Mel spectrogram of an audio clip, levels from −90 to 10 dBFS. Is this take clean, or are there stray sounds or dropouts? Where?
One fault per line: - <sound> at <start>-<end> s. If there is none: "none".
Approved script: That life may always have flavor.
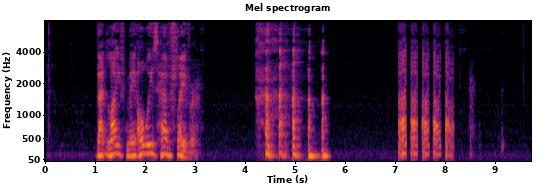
- laugh at 4.2-5.8 s
- laugh at 7.1-8.2 s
